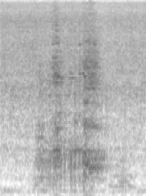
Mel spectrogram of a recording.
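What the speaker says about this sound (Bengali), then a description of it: "এখন একটু ভেজে নেব" Ground turmeric, cumin and coriander fry in a hot pan for a fish curry with red amaranth stems, giving a steady close sizzling hiss that swells briefly.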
